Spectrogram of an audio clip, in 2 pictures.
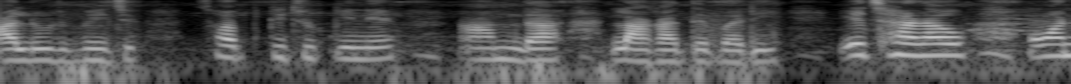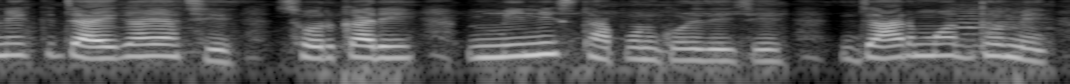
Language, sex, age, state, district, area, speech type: Bengali, female, 18-30, West Bengal, Jhargram, rural, spontaneous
